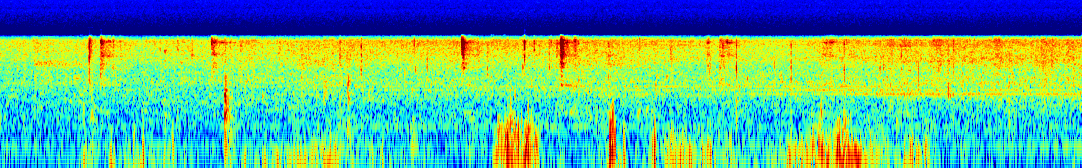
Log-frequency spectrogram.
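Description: Handheld-camera sound outdoors while walking: irregular low rumbles of wind on the microphone, loudest about halfway through and again near the end, with scattered light footsteps and clicks. A faint steady hum comes in during the second half.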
